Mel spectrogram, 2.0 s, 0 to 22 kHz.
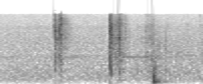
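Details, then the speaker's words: Canon AE-1 Program 35mm SLR (1981), lens removed, fired at about 1/2 s: crisp paired clicks, shutter opening then closing half a second later, clean and even with no drag; shutter firing properly. "I will just step down through at shutter speeds of a thousandth down to two seconds and listen to how they sound"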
